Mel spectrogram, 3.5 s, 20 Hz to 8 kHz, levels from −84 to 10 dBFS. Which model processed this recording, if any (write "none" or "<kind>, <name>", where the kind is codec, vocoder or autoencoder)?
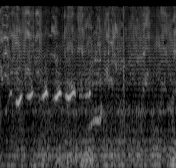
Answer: vocoder, BigVGAN v2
